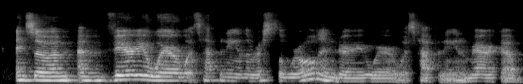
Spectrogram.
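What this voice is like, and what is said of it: American accent. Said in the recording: “I'm not a Kiwi. You can tell by my accent. So I'm from America originally.”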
